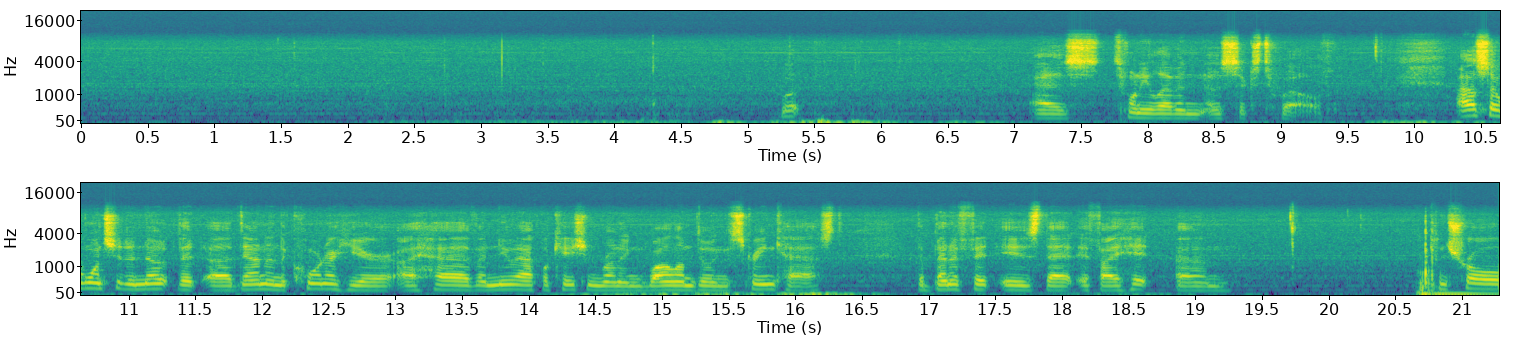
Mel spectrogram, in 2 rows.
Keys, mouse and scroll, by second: 1.6 click, 4.3 BackSpace, 5.3 BackSpace, 20.2 click.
